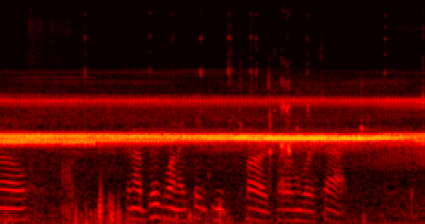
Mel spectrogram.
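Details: Frogs at a pond, among the first spring callers, with many out in the dark; rough stacked croaks come in quick overlapping bursts, over a steady high whine and a person talking softly.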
